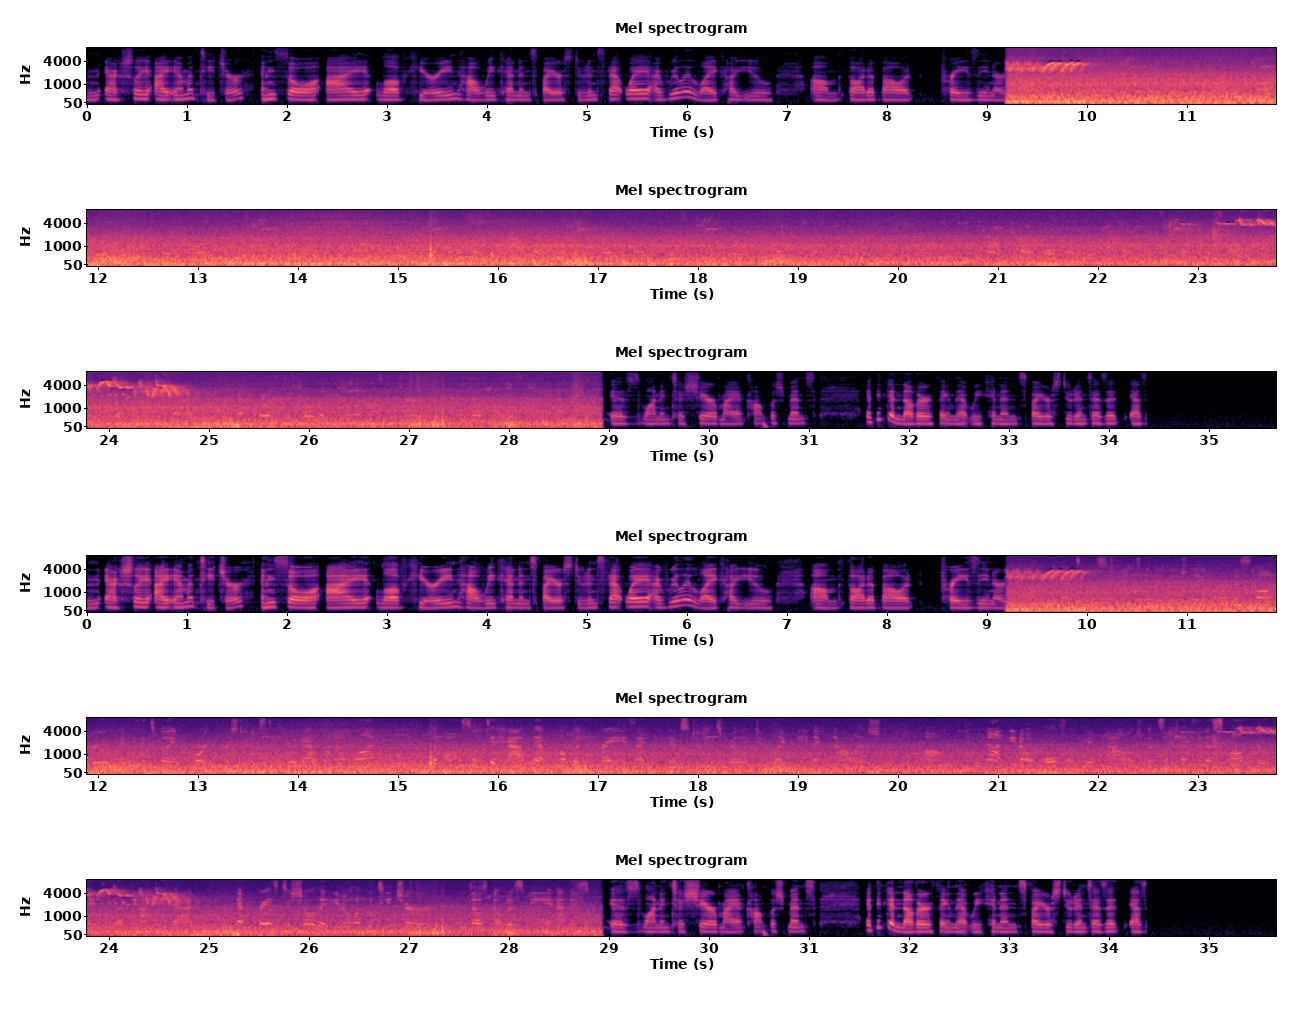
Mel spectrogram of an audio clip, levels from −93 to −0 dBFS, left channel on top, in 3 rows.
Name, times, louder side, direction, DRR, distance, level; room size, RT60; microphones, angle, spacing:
voice 1, 0.0-8.3 8.5-27.3 27.6-34.4, right 3 dB, 80° right, 6.2 m, -37 dB
sound 1, 9.2-29.0, left 3 dB, 25° left, 0.4 m, -26 dB
open air
head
